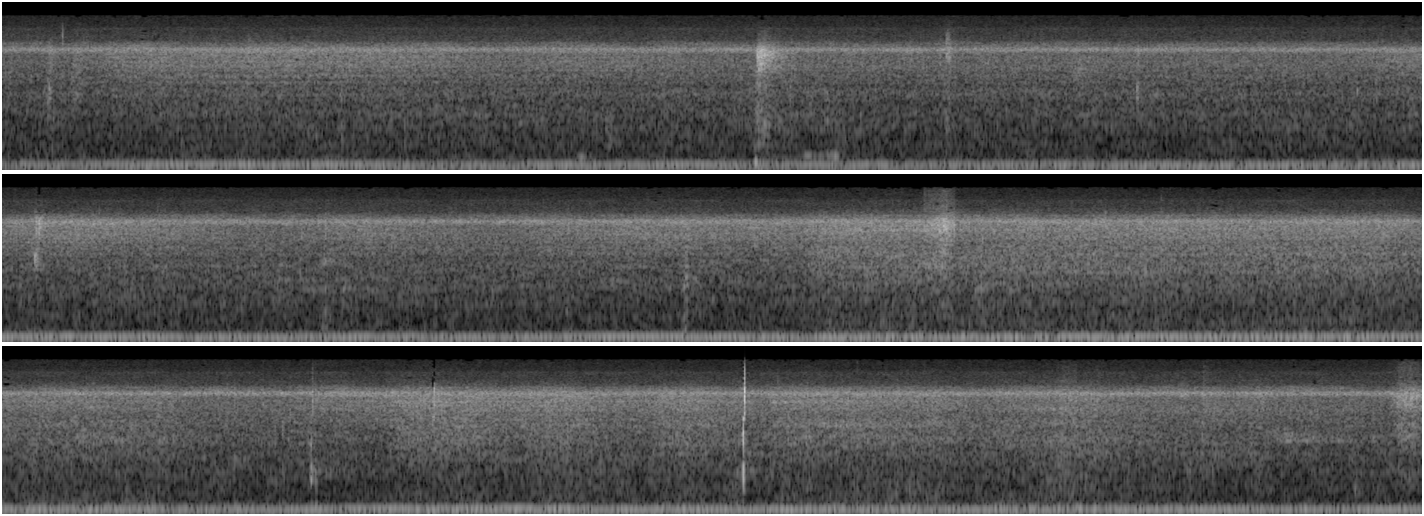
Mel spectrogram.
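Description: A steady, even, low engine hum, with a faint steady high-pitched whine above it and a few isolated soft clicks.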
